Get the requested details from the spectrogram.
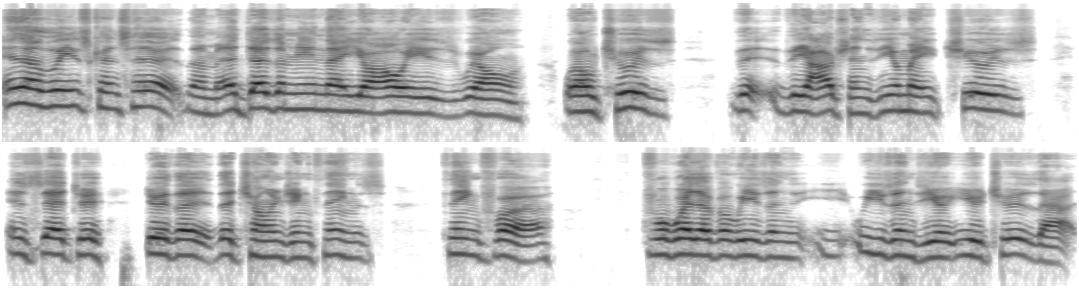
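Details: Speech impediment present since birth, with coordination differences; still present in adulthood.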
